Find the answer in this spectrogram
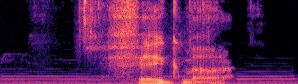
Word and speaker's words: Figma: Figma rhymes with ligma and that's funny.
